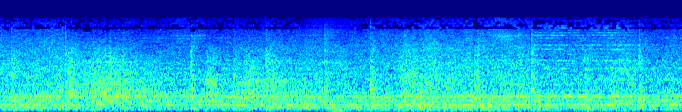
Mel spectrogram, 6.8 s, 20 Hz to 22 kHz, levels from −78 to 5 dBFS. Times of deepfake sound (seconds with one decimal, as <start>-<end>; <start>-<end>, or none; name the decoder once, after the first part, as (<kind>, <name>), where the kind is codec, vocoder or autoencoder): 3.0-3.5 (codec, DAC)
